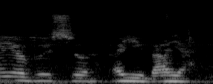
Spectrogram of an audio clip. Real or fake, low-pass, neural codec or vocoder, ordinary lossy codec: fake; 10.8 kHz; vocoder, 44.1 kHz, 128 mel bands every 256 samples, BigVGAN v2; AAC, 48 kbps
